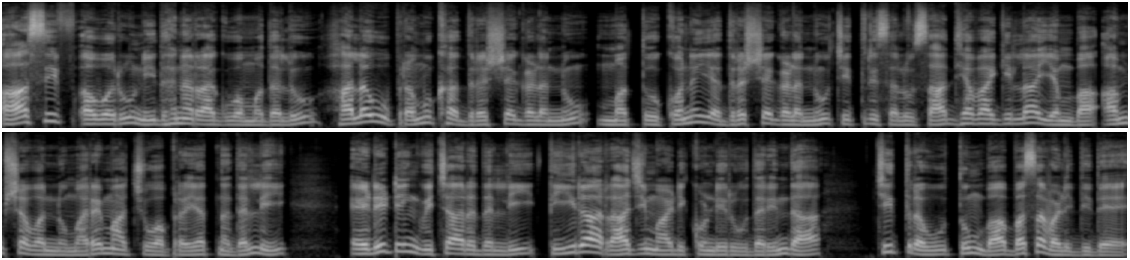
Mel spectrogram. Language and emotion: Kannada, neutral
